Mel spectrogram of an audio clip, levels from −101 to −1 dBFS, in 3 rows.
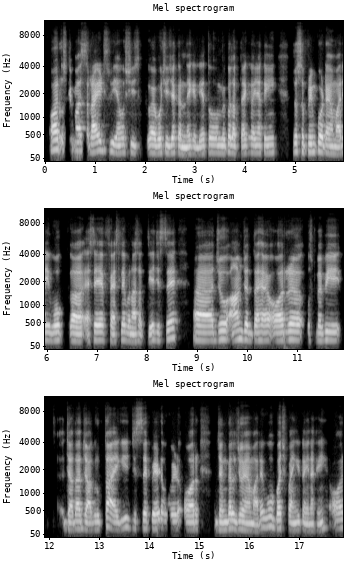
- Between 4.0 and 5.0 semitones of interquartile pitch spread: No, narrow, 2.4 semitones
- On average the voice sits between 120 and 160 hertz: Yes, medium, 140 Hz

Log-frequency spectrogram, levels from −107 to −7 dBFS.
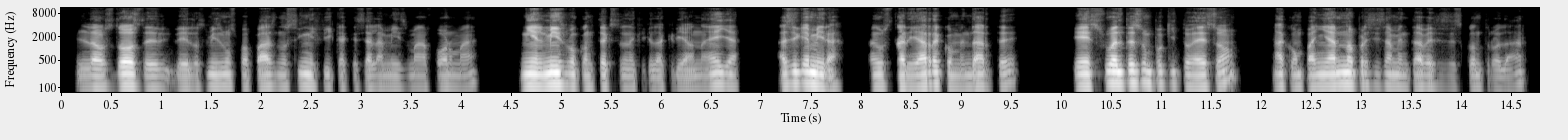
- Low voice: Yes, low, 105 Hz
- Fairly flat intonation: Yes, narrow, 1.8 semitones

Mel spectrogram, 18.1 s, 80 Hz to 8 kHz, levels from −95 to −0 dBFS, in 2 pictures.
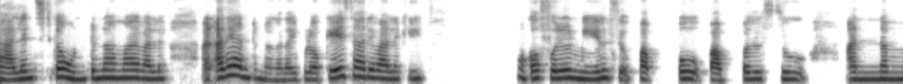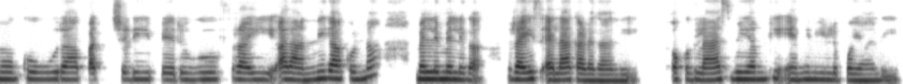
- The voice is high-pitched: Yes, high, 200 Hz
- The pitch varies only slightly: Yes, narrow, 2.2 semitones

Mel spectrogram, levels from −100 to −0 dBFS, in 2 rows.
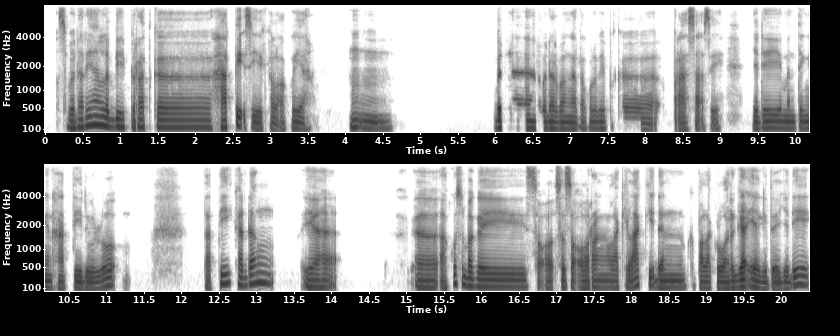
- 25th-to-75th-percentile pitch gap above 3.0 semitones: No, average, 2.7 semitones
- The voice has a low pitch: Yes, low, 110 Hz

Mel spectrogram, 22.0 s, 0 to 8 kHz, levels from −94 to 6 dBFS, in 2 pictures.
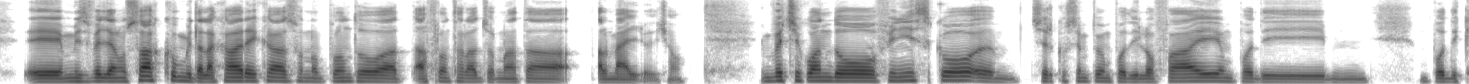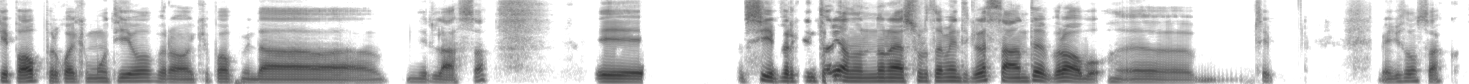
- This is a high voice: No, low, 115 Hz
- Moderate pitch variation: Yes, average, 3.3 semitones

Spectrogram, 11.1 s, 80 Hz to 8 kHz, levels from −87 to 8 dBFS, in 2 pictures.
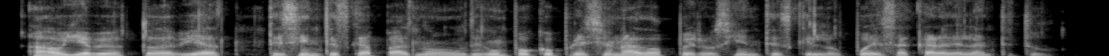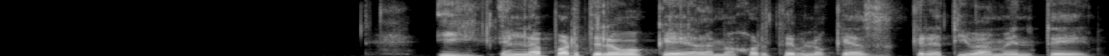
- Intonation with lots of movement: No, average, 3.1 semitones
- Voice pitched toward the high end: No, medium, 140 Hz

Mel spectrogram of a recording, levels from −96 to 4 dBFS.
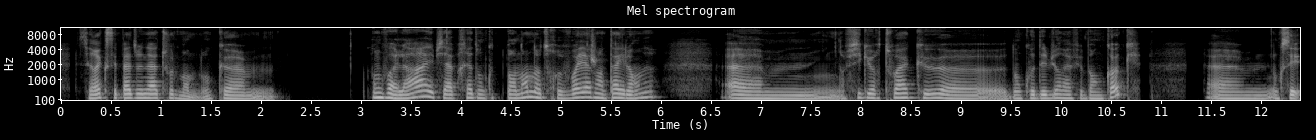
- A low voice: No, medium, 170 Hz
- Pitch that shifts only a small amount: No, average, 3.7 semitones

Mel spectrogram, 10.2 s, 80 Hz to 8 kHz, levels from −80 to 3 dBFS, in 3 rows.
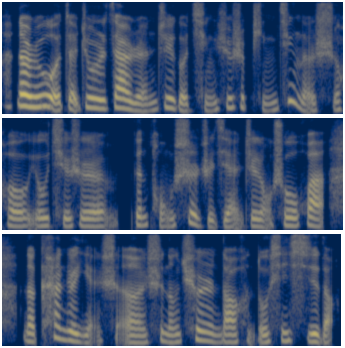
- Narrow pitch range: No, average, 4.1 semitones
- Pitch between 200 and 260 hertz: Yes, high, 205 Hz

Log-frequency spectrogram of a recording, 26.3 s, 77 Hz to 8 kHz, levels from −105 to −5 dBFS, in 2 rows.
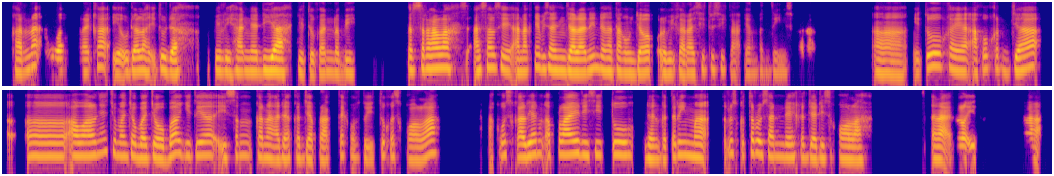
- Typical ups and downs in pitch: Yes, average, 3.5 semitones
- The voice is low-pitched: No, high, 190 Hz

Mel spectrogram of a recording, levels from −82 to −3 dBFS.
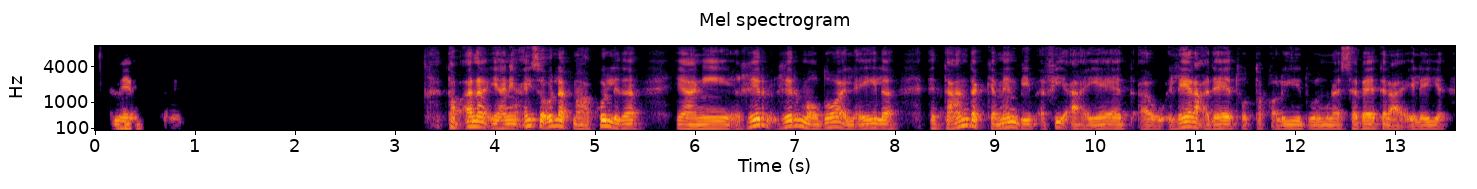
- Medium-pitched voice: No, low, 100 Hz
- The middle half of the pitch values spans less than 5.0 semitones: No, wide, 5.5 semitones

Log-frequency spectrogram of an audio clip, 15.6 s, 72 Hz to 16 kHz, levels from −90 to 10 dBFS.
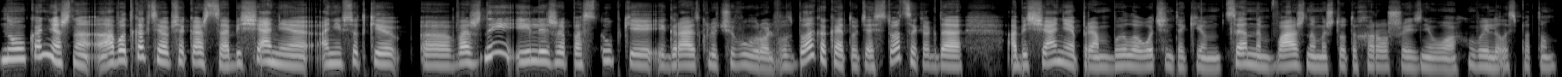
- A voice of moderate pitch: Yes, medium, 175 Hz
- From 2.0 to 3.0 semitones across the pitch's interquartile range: No, average, 4.4 semitones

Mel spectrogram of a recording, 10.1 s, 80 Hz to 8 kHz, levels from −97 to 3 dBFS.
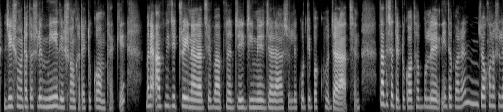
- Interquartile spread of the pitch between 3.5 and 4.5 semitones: No, average, 3.0 semitones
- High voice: Yes, high, 215 Hz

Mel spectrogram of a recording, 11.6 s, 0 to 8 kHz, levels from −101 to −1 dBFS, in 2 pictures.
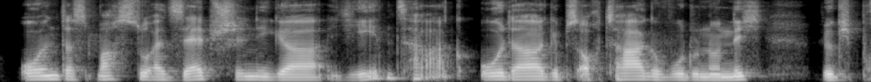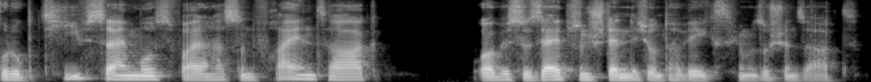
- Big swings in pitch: No, narrow, 2.5 semitones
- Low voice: Yes, low, 105 Hz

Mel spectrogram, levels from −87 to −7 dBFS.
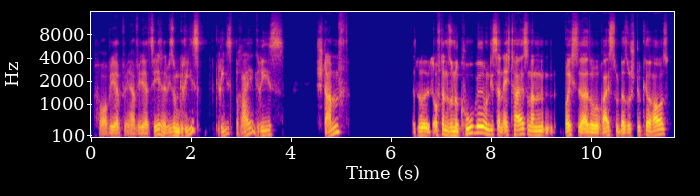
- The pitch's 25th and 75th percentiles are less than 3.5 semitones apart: No, average, 4.8 semitones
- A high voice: No, low, 115 Hz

